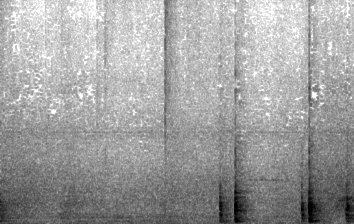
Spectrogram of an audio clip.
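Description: A silicone spatula stirring cake batter in a glass mixing bowl, knocking sharply against the bowl a couple of times about three seconds in and again near the end.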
